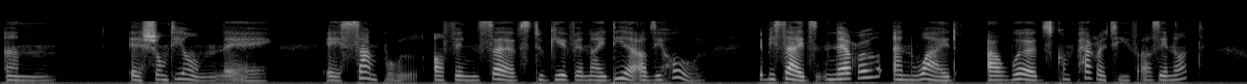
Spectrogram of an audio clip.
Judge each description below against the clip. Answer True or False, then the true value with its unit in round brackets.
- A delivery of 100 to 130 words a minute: True (115 wpm)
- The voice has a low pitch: False (205 Hz)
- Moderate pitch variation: True (4.1 semitones)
